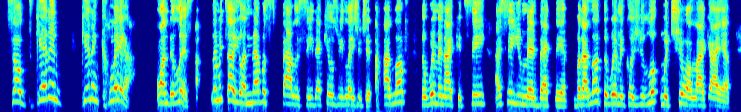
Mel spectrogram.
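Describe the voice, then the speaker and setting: The sound is dry and close with no echo as a woman with a fairly high voice speaks at a moderate pace in an animated tone with lively intonation. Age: 60s. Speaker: motivational speaker. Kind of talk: workshop talk.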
